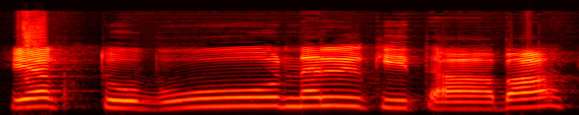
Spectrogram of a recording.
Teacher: किताबा में देखें ताकि ऊपर खड़ी ज़बर आ गई, एक अलिफ के बराबर लंबा करेंगे।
